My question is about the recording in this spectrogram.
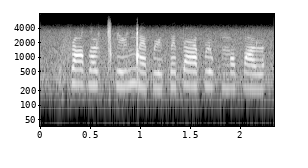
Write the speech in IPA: f ə˞˦ dˤ ə˞˨ ɭ ǀʰ i˨˦ ɭ ŋ͡ǃ æ˨ p ɭ ɪ˨ p ɛ˦ p ʕ ʌ˦ p ɭ ʊ˦˨ p ŋ ɔ˦ p ɑ˦ ɭ

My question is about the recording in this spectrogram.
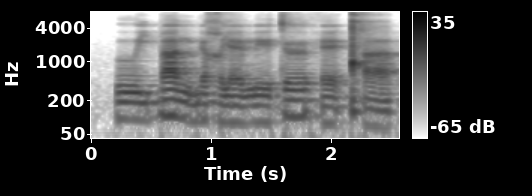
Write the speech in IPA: uː˨ j b a˦˨ n b ɪ˨˦ ʁ j ɛ˨ m ɪː˨ t ɵː˦ h ɛ˨ ǃʰ a˨

